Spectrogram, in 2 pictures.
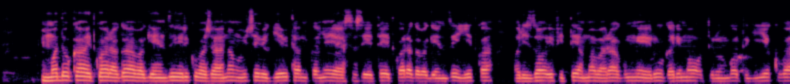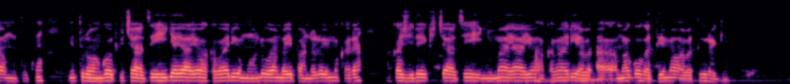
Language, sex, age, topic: Kinyarwanda, male, 25-35, government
